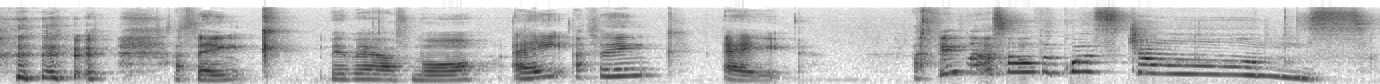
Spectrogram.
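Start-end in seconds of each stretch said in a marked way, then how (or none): 4.6-6.9 high, slow, drawn-out announcement; singsong wrap-up. Real, not acted. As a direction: stretch it out high in triumph. Celebrates reaching the end.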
